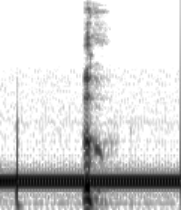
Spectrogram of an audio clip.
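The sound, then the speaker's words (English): A steady, unbroken phone dial tone hums at a single mid pitch for the whole moment as a call is placed through Siri, interrupted only by a soft click early on and a brief rustling burst midway. “No, Siri can't dial and talk.”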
